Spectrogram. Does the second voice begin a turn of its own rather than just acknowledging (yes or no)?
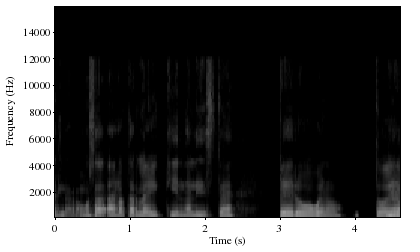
yes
